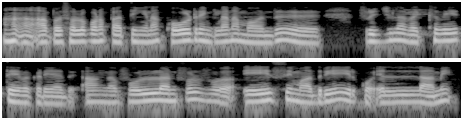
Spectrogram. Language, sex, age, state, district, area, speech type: Tamil, female, 30-45, Tamil Nadu, Tiruvarur, rural, spontaneous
